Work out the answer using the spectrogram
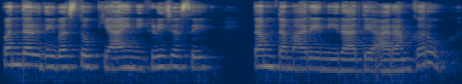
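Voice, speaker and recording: Woman doing a gentle devoted poor wife, comforting tone, storybook tale. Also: medium pitch, fairly even intonation, normal speed, close to an everyday voice.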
